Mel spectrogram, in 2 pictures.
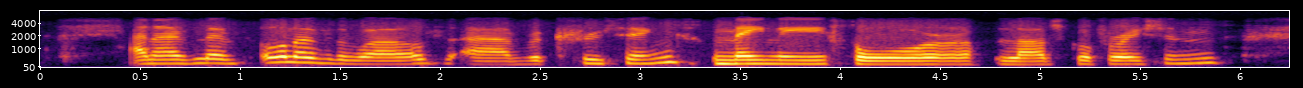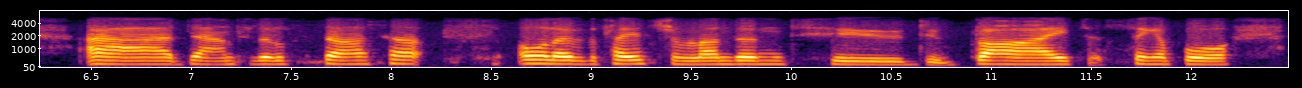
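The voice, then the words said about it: British accent. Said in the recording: “I'm British originally, as you might tell by the accent.”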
